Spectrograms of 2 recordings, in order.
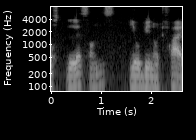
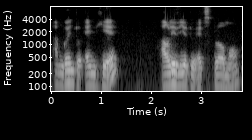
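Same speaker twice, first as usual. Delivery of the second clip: ordinary talk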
